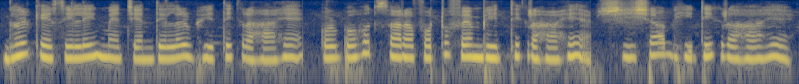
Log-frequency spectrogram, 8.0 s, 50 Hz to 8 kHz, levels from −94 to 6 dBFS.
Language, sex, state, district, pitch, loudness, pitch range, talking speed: Hindi, female, Arunachal Pradesh, Papum Pare, 250 Hz, -16 LUFS, 240-265 Hz, 165 wpm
